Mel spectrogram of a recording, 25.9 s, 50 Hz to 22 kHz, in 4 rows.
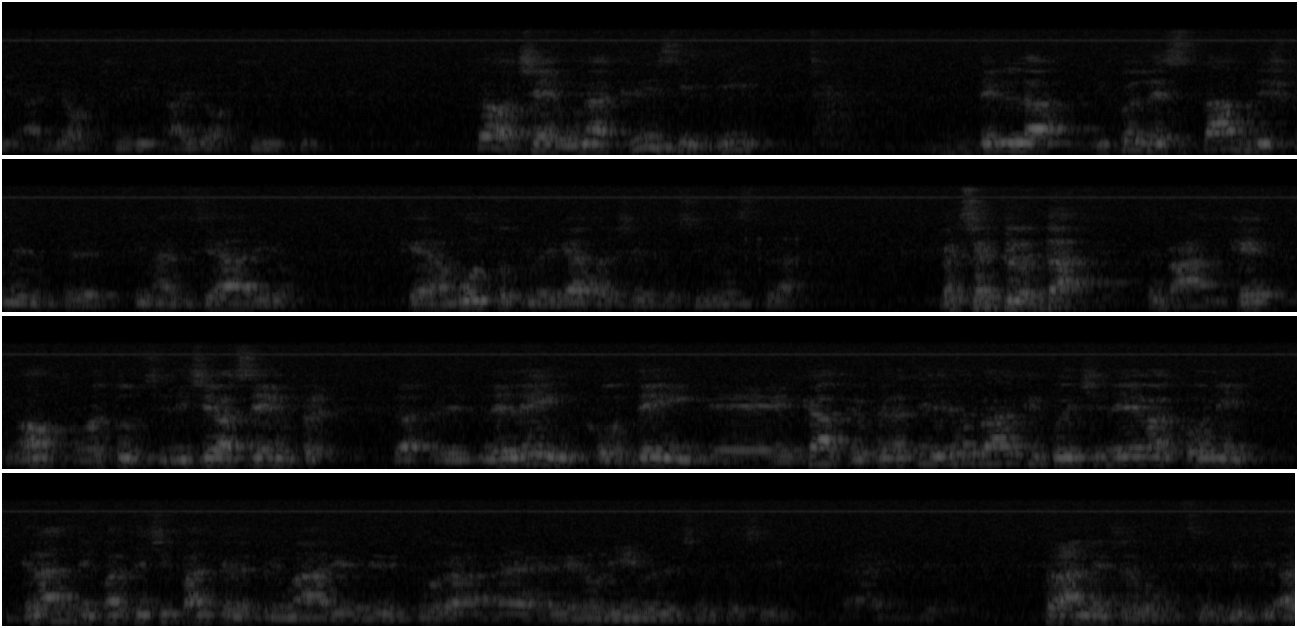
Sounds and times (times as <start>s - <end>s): Speech: 0.0s - 1.6s, 2.4s - 4.2s, 4.8s - 10.6s, 11.2s - 25.8s.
